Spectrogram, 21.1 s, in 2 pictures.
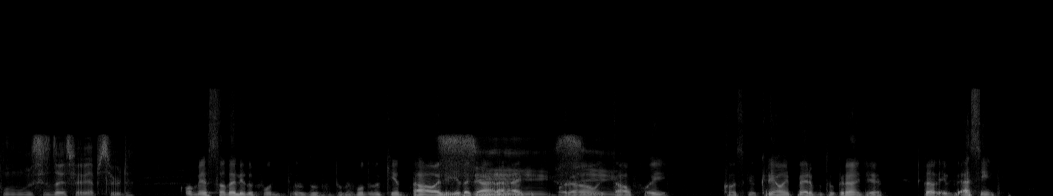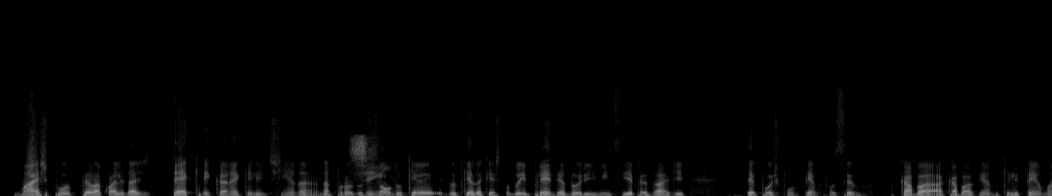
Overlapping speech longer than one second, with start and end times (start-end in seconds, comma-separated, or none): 4.4-6.2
